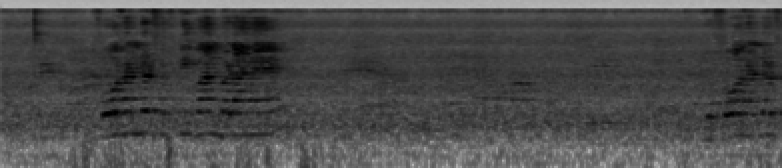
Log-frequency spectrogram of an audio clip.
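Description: A woman speaks clearly and calmly, as if teaching, close by.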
